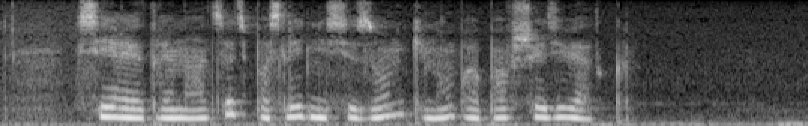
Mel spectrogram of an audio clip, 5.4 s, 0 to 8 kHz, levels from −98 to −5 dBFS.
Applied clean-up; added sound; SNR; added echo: none; none; none; none.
